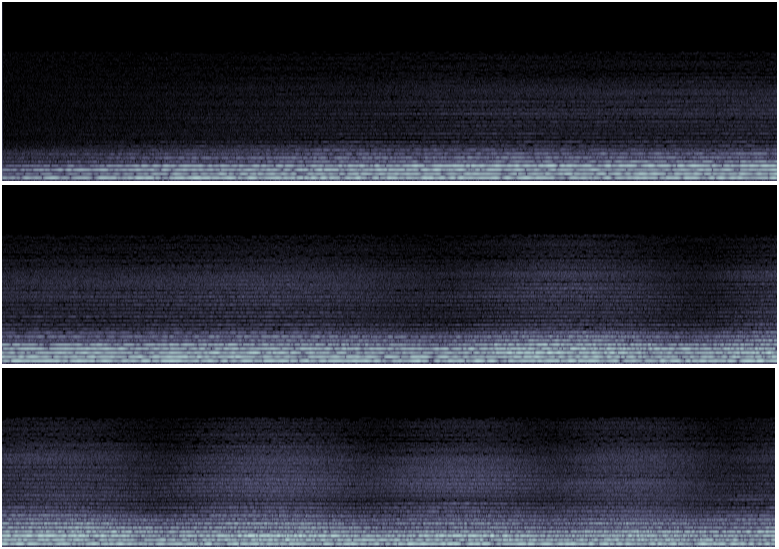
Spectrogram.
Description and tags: A recording of my friend, Egan, playing the flute that I have edited into a drone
